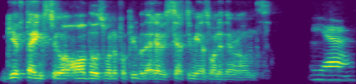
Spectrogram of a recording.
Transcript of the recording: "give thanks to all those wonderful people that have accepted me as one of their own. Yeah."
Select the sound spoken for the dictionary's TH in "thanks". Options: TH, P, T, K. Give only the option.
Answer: TH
